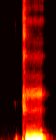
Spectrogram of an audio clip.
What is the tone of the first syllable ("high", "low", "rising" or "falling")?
rising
